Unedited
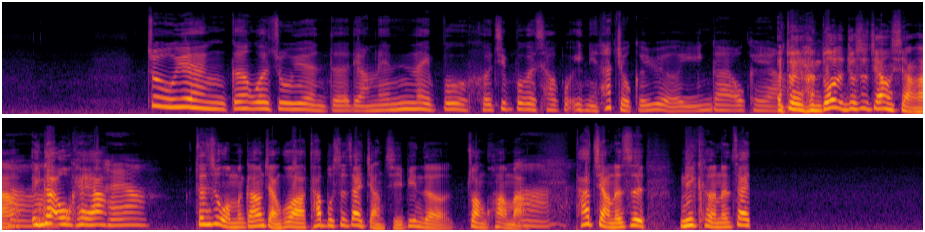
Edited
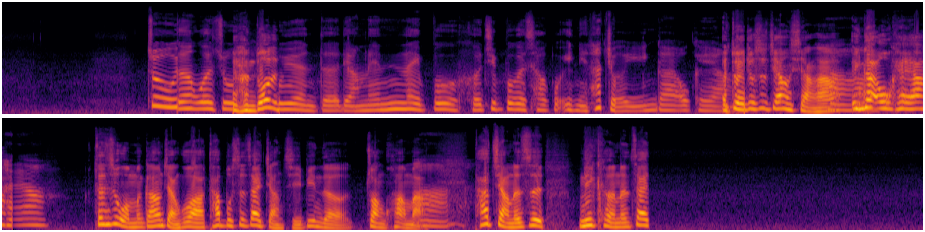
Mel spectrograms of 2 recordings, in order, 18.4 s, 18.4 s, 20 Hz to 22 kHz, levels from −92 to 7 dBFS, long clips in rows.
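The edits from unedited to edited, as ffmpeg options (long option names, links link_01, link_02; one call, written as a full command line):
ffmpeg -i in.wav -filter_complex "[0:a]asplit=7[link_01][link_02][link_03][link_04][link_05][link_06][link_07];[link_01]atrim=end=1.762[link_08];[link_02]atrim=start=2.318:end=2.882[link_09];[link_03]atrim=start=7.978:end=8.442[link_10];[link_04]atrim=start=2.878:end=6.242[link_11];[link_05]atrim=start=6.688:end=7.982[link_12];[link_06]atrim=start=8.438:end=10.33,asetpts=PTS-STARTPTS,afade=type=out:start_time=1.888:duration=0.004:curve=hsin[link_13];[link_07]atrim=start=10.33,asetpts=PTS-STARTPTS,afade=type=in:duration=0.25[link_14];[link_08][link_09]acrossfade=duration=0.004:curve1=hsin:curve2=hsin[link_15];[link_15][link_10]acrossfade=duration=0.004:curve1=hsin:curve2=hsin[link_16];[link_16][link_11]acrossfade=duration=0.004:curve1=hsin:curve2=hsin[link_17];[link_17][link_12]acrossfade=duration=0.004:curve1=hsin:curve2=hsin[link_18];[link_13][link_14]concat=n=2:v=0:a=1[link_19];[link_18][link_19]acrossfade=duration=0.004:curve1=hsin:curve2=hsin" out.wav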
